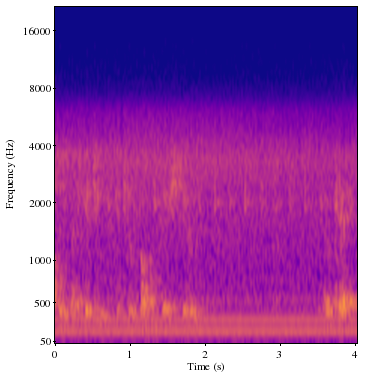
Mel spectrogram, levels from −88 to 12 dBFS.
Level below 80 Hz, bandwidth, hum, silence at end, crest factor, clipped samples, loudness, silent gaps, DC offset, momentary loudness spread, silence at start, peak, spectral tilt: -60 dBFS; 9.8 kHz; 60 Hz at -40 dBFS; 0 s; 18 dB; under 0.1%; -27 LUFS; none; under 0.1%; 7 LU; 0 s; -8 dBFS; -5 dB/octave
